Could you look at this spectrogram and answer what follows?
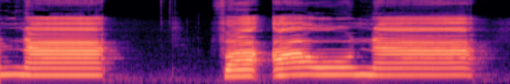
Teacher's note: کھڑی زبر کو 1 الف کے برابر لمبا کرنا ہے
